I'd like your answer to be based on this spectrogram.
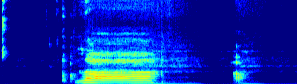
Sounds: Sigh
